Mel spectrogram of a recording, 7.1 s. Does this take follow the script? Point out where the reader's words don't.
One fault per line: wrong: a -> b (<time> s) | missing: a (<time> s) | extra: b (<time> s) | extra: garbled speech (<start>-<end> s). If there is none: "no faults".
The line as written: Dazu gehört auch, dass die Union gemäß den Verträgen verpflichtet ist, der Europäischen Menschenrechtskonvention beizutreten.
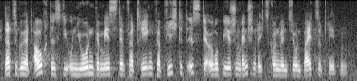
no faults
